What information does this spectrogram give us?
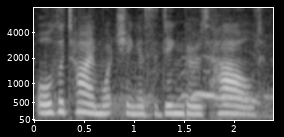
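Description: A woman's voice: mid-range voice, steady tone, normal speed, very noisy, lightly acted. A woman playing a resolute young settler mother, telling her story in intense, dramatic first-person narration. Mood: tense, haunted. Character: resolute young settler mother recounting a wild dog attack.

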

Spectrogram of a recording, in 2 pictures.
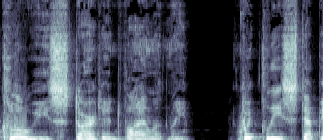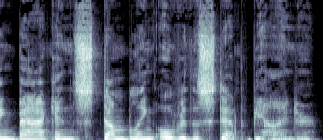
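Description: Slow, measured male storybook narrator. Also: medium pitch, expressive, breathy edge, soft background music.

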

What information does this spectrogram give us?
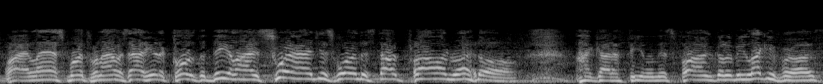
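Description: High-pitched male actor as folksy farmer husband, optimistic and neighborly; muffled vintage radio drama sound. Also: normal speed, a little hiss or hum, natural voice. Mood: eager, upbeat. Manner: folksy, rustic speech. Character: hopeful, friendly farmer husband and father moving west. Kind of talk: old-time radio drama acting.

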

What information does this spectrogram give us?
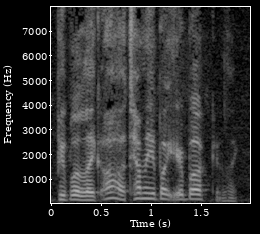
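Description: A man's voice: sits high, lively intonation, very fast, mellow, no echo. Casual man, close dry sound. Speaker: published author on a panel. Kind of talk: casual chat.

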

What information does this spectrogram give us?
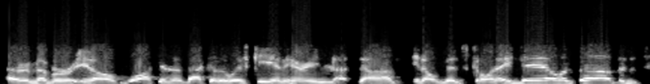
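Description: A man's voice: medium pitch, no room sound. Rambling male musician on a dull phone line. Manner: rambling, many restarts and fillers. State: slightly rough voice after rehearsal. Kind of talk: phone interview, reminiscing. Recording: phone call, dull and dry.

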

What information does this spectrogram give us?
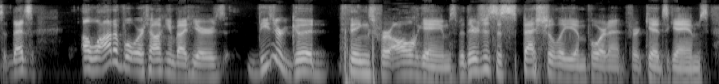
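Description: A man's voice: mid-range voice, a bit bright, no echo. Game designer guy talking it through, lots of uh and you know, muffled dry recording. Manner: thoughtful, explains at length with fillers. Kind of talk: casual podcast chat. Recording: dull, dry podcast audio.

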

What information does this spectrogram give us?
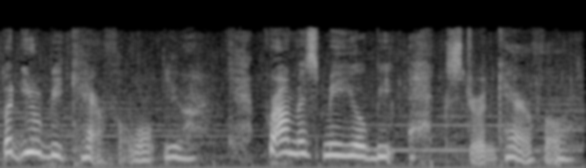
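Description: A woman's voice: medium pitch, sing-song, a little fast, soft background music. An actress playing an anxious, loving mother of a grown son, fretful and pleading, in 1940s radio drama style. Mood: worried, tender.

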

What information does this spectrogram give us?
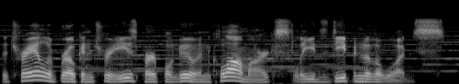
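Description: Man playing a bright, punchy, breezy god podcaster. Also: medium pitch, animated, unhurried, soft background music. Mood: reading a letter. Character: cheerful deluded god dispensing absurd, dangerous advice. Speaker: advice podcast host. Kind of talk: comedic audio drama monologue, advice show.

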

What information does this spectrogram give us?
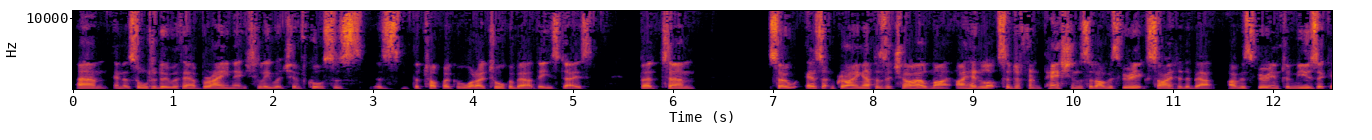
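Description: A middle-aged man tells his story thoughtfully, as if working it out as he speaks. His voice is husky and a little breathy, and it sits mid-range. It is recorded close and dry, with no room sound. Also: medium pitch, a little fast, darkish tone, dry recording. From New Zealand. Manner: earnest, thoughtful storytelling with frequent restarts. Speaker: podcast guest. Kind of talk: reflective life story in an interview.

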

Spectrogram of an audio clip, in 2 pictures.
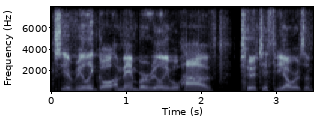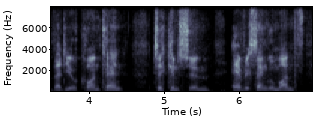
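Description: A man's voice: fairly low pitch, normal speed, pushed and bright, slight background noise, low-quality recording. A man from Scotland in his thirties, with a Scottish accent, chatting casually as a podcast guest, often repeating words and laughing easily. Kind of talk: casual interview chat.

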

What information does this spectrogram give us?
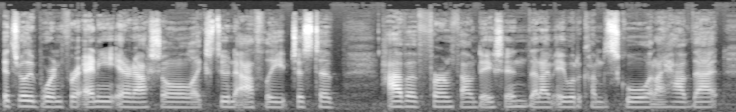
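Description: A woman's voice: low-pitched, monotone, fairly quick, vocal fry, slight background noise. A young woman in her late teens chatting casually as a student athlete guest in an interview, with lots of youthful slang and fillers.

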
